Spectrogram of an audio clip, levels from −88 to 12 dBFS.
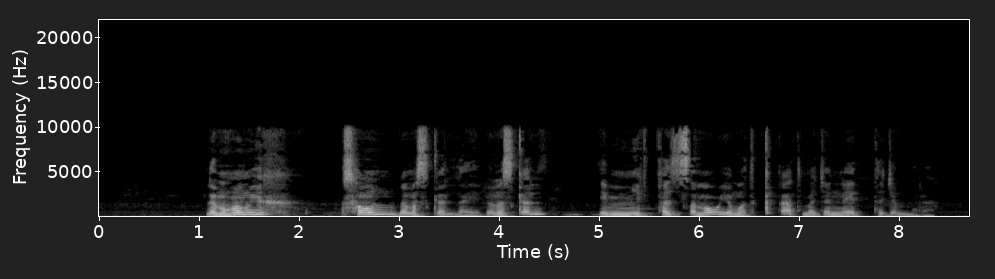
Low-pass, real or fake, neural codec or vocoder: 9.9 kHz; fake; vocoder, 44.1 kHz, 128 mel bands every 256 samples, BigVGAN v2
